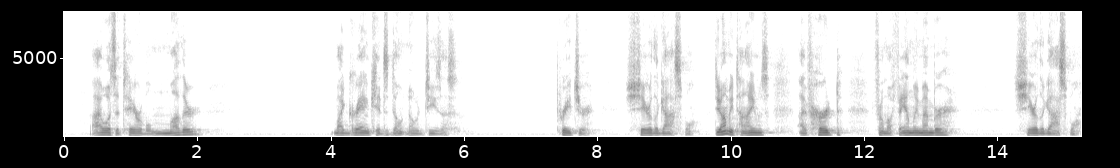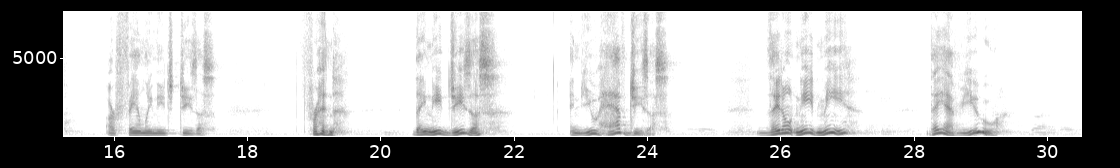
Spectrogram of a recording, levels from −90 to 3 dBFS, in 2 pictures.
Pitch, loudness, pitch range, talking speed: 120 Hz, -47 LUFS, 110-150 Hz, 95 wpm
